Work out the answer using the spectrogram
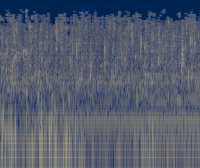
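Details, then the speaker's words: Sump pump running after a stick jammed in the impeller was removed and power reset; steady hum over sloshing water, no grinding, working normally, though likely long stuck on and recommended for replacement. "you can hear it humming away. It's just humming real nice. Everything appears to be working good."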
